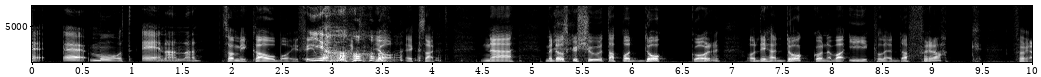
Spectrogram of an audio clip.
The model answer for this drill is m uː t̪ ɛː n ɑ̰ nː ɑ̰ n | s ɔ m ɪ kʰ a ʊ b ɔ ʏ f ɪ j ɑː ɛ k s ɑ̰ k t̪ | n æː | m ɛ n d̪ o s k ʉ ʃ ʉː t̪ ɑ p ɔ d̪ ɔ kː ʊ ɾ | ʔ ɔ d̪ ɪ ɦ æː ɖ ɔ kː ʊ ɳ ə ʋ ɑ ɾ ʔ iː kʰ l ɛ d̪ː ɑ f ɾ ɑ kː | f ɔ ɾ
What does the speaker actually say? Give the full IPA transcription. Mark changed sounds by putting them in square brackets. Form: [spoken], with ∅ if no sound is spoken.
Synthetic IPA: m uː t̪ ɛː n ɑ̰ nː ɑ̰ n | s ɔ m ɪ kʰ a ʊ b ɔ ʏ f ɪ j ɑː ɛ k s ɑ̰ k t̪ | n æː | m ɛ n d̪ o s k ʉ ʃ ʉː t̪ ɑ p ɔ d̪ ɔ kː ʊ ɾ | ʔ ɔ d̪ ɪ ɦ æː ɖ ɔ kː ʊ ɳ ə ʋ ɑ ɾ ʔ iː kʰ l ɛ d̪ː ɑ f ɾ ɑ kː | f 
